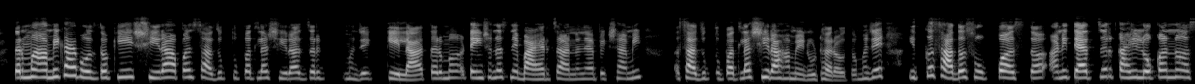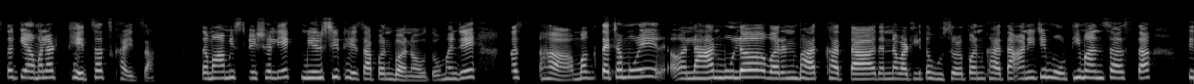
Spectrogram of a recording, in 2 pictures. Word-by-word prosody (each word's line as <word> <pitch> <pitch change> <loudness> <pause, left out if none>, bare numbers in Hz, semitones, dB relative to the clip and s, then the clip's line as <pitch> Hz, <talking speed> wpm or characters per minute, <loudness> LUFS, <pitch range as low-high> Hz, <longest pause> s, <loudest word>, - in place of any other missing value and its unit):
तर 310 - +6
मग 340 +2 +4
आम्ही 330 +1 +6
काय 415 -1 +8
बोलतो 305 0 +1
की 335 +1 +2
शिरा, 315 -1 +2
आपण 330 +1 0
साजूक 280 -3 -3
तुपातला 300 +1 -5
शिरा 275 -2 -2
जर 290 0 -3 0.3
म्हणजे 260 0 -7 0.2
केला, 225 -5 +4
तर 280 0 -2
मग 310 +2 -7
टेन्शनच 315 +2 +2
नाही, 305 -3 -1
बाहेरचा 245 +1 +2
आणण्यापेक्षा 255 +3 -4
आम्ही 295 +6 -4 0.4
साजूक 265 0 +3
तुपातला 270 +3 0
शिरा 320 -4 +4
हा 275 -1 -4
मेनू 235 -4 -4
ठरवतो. 210 0 -5
म्हणजे 275 +8 0 0.3
इतकं 315 +7 -4
साधं-सोपं 305 -1 +3
असतं. 300 +1 -3
आणि 295 +4 +1
त्यात 310 0 +8
जर 355 +1 -1
काही 315 0 +3
लोकांना 330 +2 +1
असतं, 315 +2 -5
की 325 - +4
आम्हाला 305 +1 +2 0.2
ठेचाच 315 +3 -1
खायचा. 195 -3 -8 0.5
तर - - 0
मग 295 +1 -1
आम्ही 300 +2 0
स्पेशली 300 +1 -4
1 340 0 +3
मिरची 300 +4 +1
ठेचा 265 -4 -2
पण 250 -1 -5
बनवतो. 195 -2 -6
म्हणजे 265 +6 +3 0.4
अस 315 - 0 0.3
हां, 215 -5 -1
मग 295 0 -4
त्याच्यामुळे 335 +3 +3 0.2
अ 275 - -3
लहान 285 +2 +2
मुलं 330 +1 +3
वरण-भात 280 -1 0
खातात, 255 -3 +2
त्यांना 260 0 -5
वाटली 250 +1 -2
तर - - -3
उसळ 250 +2 -5
पण 270 0 -5
खातात. 275 0 0
आणि 280 +3 -1
जी 345 - 0
मोठी 280 +3 -3
माणसं 305 0 0
असता, 300 +1 0 0.4
ती 320 - -3
290 Hz, 180 wpm, -24 LUFS, 260-315 Hz, 0.5 s, काय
